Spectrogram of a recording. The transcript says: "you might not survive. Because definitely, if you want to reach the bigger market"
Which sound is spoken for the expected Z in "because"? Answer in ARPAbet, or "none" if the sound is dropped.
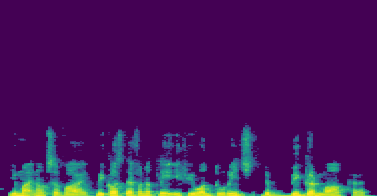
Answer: S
